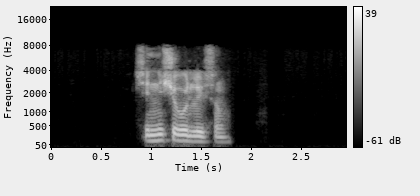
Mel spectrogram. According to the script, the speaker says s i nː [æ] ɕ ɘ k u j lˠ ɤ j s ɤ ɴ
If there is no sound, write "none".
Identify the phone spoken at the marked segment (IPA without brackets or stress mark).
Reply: i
